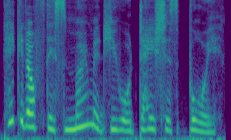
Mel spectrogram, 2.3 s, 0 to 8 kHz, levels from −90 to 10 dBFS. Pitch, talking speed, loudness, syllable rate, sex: 245 Hz, 205 wpm, -20 LUFS, 5.0 syllables/s, female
